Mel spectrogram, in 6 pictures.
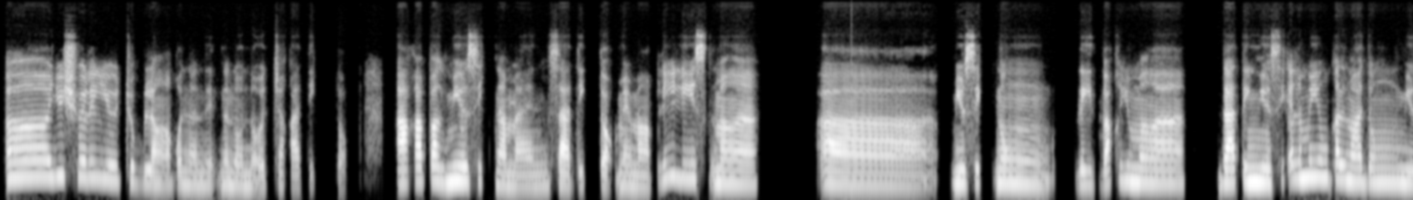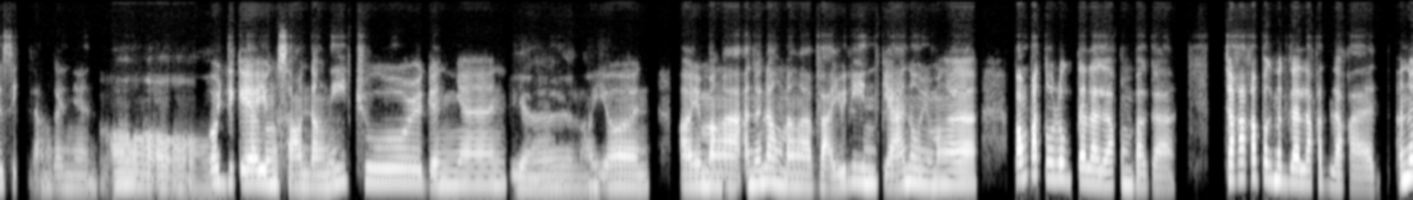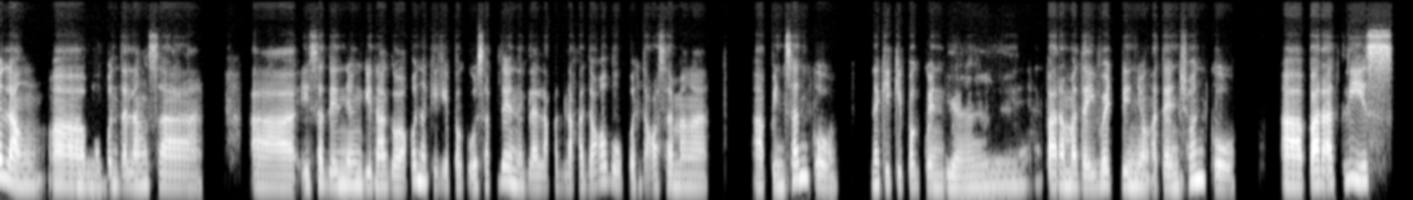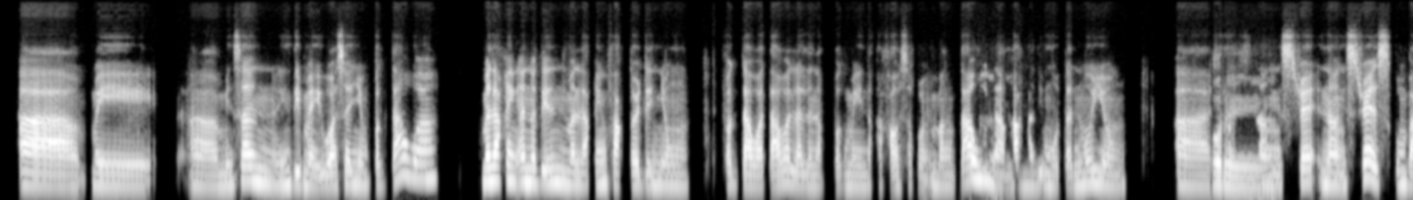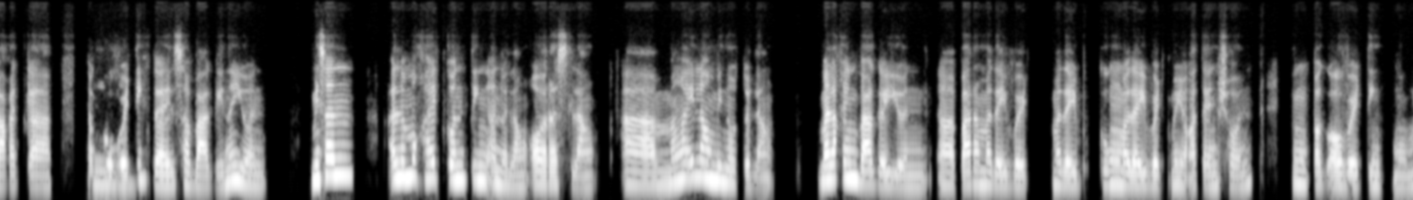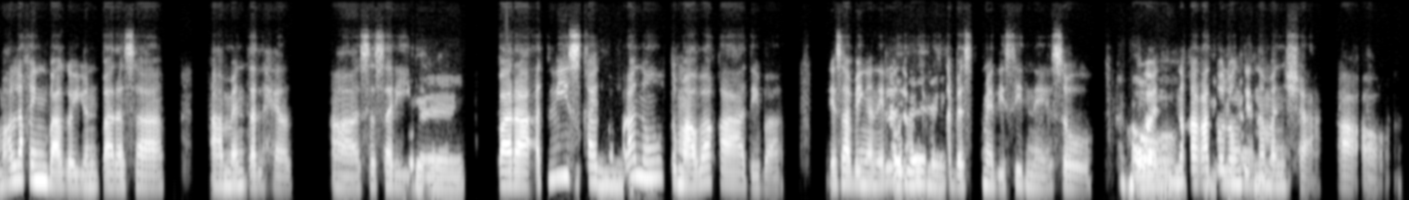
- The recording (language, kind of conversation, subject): Filipino, podcast, Ano ang ginagawa mo para hindi ka masyadong mag-isip nang mag-isip?
- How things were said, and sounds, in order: in English: "laid-back"; tapping; other background noise; unintelligible speech; in English: "mental health"; in English: "Laughter is the best medicine"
